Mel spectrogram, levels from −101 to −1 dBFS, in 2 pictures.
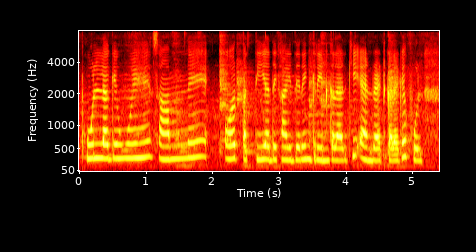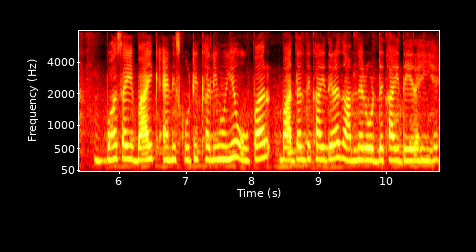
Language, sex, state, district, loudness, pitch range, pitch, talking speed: Hindi, female, Uttar Pradesh, Budaun, -20 LUFS, 265-295 Hz, 280 Hz, 215 wpm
